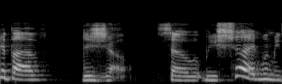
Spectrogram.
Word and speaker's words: Zhou: And I know that it's spelled with a Z, and I know, kind of like Miss Lewis was saying, sometimes the pronunciations in China can throw us off. But this one I always remember, Zhou. It kind of sounds like a French guy trying to say the name Joe.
